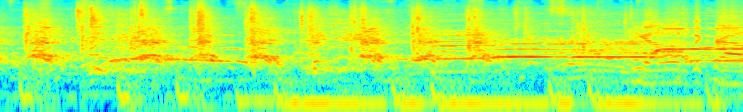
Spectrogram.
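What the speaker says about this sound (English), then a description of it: "You gotta love the crowd though." Fight crowd roaring and shouting in a steady, dense wave of cheers and yells, loud and sustained throughout with rising bursts of excitement.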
